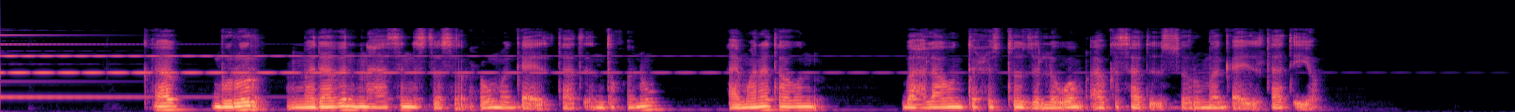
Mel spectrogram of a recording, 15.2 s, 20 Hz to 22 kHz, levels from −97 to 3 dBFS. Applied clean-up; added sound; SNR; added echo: none; Musical instrument; 20 dB; reverberation time 0.2 s.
